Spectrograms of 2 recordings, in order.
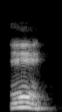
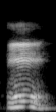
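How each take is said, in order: First: The vowel is said more open than in Spanish. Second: The vowel is said closer, as in Spanish. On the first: "y es más abierta" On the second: "No digo E, como lo diría en español"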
